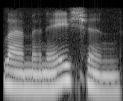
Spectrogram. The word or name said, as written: lamination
